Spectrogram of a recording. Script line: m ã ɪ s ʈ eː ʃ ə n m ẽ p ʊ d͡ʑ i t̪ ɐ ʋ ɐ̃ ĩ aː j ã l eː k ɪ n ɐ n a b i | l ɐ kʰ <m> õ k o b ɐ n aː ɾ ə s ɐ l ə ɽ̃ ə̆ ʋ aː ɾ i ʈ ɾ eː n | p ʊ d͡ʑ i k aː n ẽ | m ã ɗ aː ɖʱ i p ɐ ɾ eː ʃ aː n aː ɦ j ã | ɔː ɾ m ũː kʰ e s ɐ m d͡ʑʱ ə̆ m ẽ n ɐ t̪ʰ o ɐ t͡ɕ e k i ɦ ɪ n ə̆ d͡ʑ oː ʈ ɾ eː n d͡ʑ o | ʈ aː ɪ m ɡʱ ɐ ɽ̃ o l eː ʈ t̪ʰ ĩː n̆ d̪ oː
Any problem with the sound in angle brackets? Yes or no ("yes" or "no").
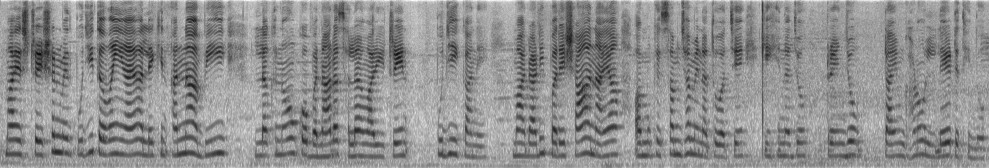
yes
